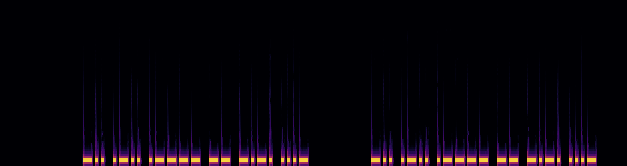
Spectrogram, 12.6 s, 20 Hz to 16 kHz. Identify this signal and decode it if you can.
Morse code, heard as a keyed tone, about 20 wpm, 700 Hz. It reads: DL1MCV DL1MCV
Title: DXCC-100 Call Signs - 6 Characters - Repeated 3x - 20wpm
